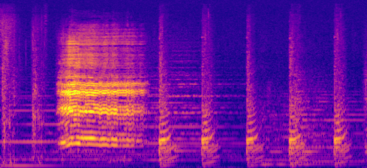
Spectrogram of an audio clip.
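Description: Sheep bleating in a video game: one long wavering bleat, then a series of shorter, evenly spaced bleats, loud and close with no talk over them.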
